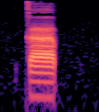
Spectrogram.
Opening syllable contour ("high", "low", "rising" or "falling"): low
